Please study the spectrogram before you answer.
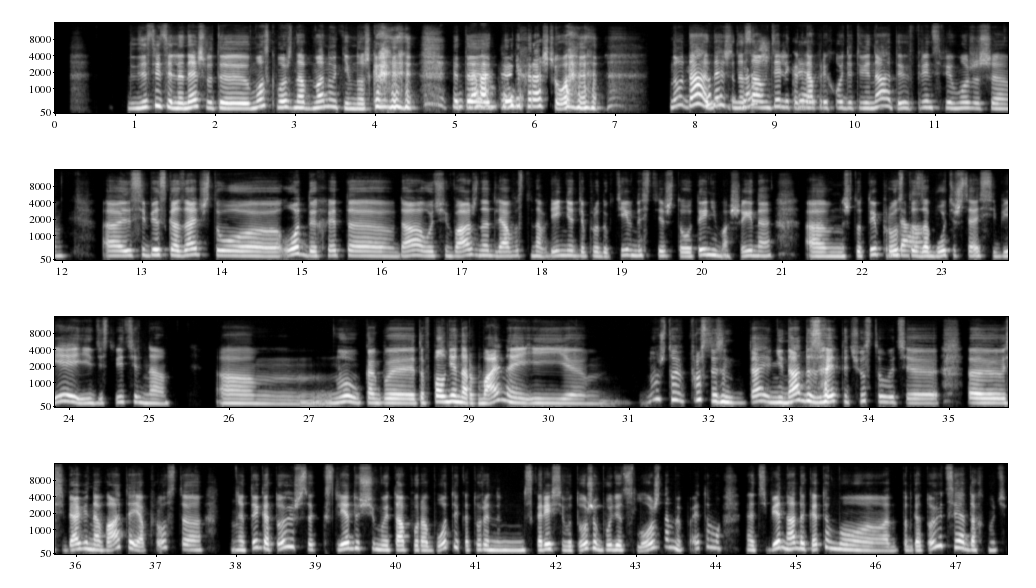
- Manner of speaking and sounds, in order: tapping; laughing while speaking: "да"; chuckle; drawn out: "ам"
- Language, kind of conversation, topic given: Russian, advice, Как научиться расслабляться дома и отдыхать без чувства вины?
